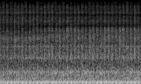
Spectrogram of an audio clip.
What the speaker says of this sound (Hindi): मैं रोटावेटर लेके आया हूँ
